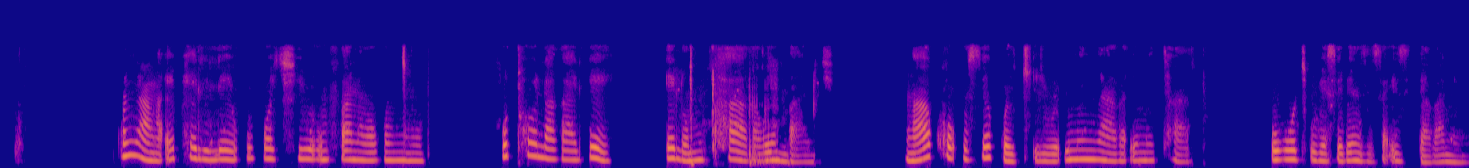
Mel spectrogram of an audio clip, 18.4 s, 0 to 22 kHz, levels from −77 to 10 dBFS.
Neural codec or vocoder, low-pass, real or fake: none; 7.2 kHz; real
